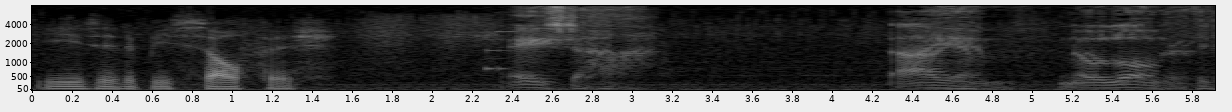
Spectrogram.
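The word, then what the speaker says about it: Azhdaha: It's pronounced Ajdaha, not Akasha.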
